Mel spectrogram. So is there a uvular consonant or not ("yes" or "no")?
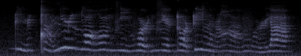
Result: yes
